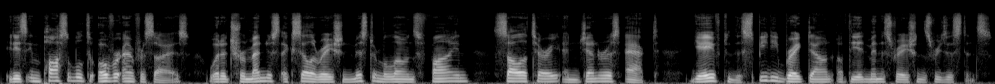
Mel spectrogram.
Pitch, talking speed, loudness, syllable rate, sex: 130 Hz, 155 wpm, -21 LUFS, 6.1 syllables/s, male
